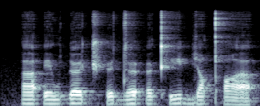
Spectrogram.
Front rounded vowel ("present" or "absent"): present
